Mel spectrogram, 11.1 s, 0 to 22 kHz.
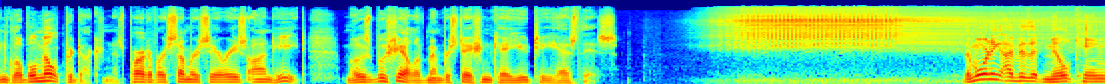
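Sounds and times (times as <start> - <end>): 
speech: 0.0 - 6.2, 9.6 - 11.0
cicadas buzzing loudly: 6.9 - 11.0.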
